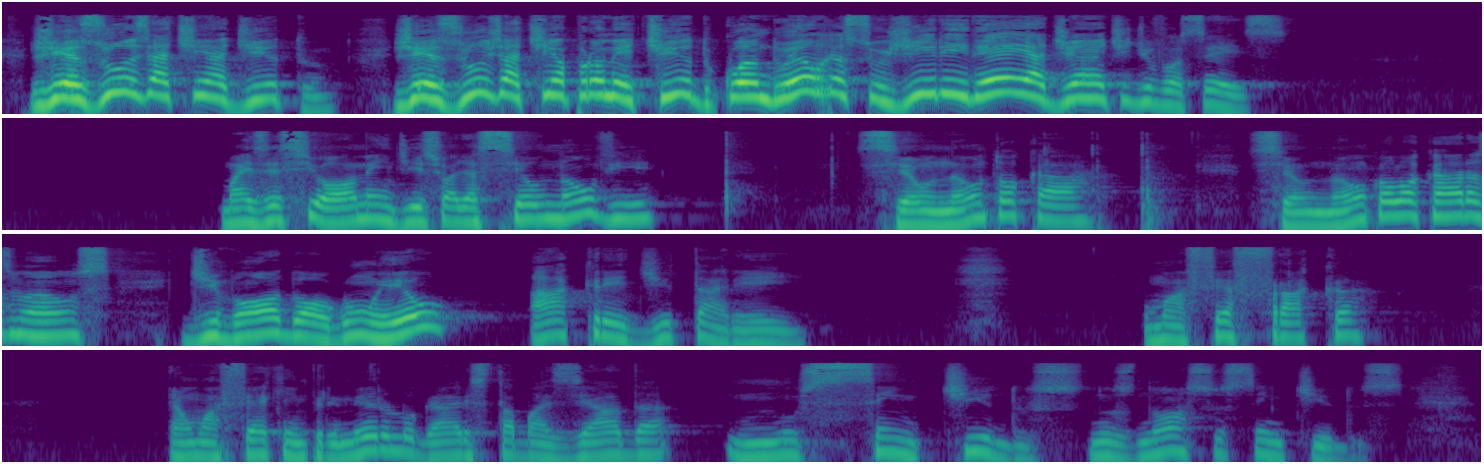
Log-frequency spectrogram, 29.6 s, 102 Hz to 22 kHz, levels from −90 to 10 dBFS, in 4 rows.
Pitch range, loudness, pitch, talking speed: 135-200 Hz, -23 LUFS, 165 Hz, 115 wpm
